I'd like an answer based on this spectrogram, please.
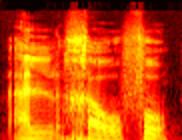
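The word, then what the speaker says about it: الخوف: We pronounce the lam because kha, this letter is one of the moon letters, and we just learned that when we have a moon letter after the alif lam, we will pronounce the lam. That is why we will pronounce the lam, al-khawfu.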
